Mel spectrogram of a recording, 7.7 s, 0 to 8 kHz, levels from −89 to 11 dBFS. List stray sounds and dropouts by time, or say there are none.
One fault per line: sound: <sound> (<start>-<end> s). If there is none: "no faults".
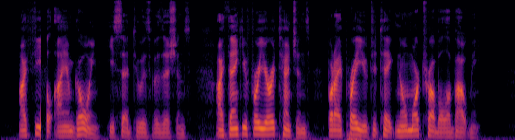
sound: dropout (0.6-0.7 s)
